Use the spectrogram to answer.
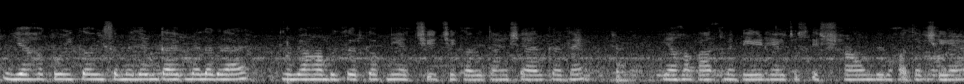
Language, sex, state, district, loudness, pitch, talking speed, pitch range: Hindi, female, Rajasthan, Bikaner, -19 LUFS, 225 Hz, 195 wpm, 220-235 Hz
